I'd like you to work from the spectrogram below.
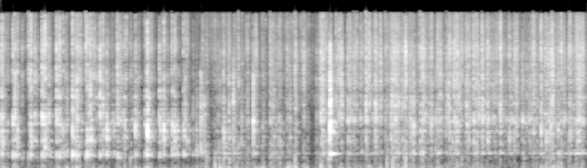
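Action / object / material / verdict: tap / plastic disposable cup / plastic / none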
